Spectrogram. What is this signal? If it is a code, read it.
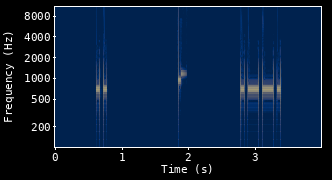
Morse code, heard as a keyed tone, about 22 wpm, 700 Hz. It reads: I P
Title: Single Letters 22wpm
